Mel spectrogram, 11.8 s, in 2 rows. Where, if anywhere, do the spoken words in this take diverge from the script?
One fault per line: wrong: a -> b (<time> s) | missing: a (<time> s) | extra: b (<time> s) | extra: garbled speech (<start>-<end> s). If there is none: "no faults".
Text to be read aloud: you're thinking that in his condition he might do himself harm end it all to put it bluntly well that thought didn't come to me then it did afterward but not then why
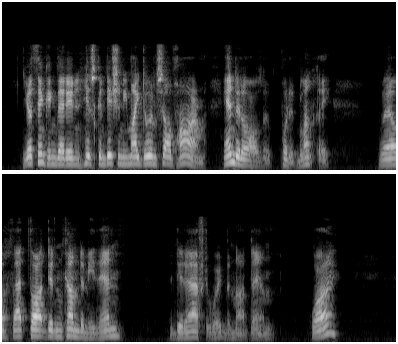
no faults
